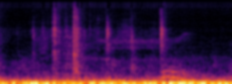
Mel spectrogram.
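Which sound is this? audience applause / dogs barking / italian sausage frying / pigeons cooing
pigeons cooing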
